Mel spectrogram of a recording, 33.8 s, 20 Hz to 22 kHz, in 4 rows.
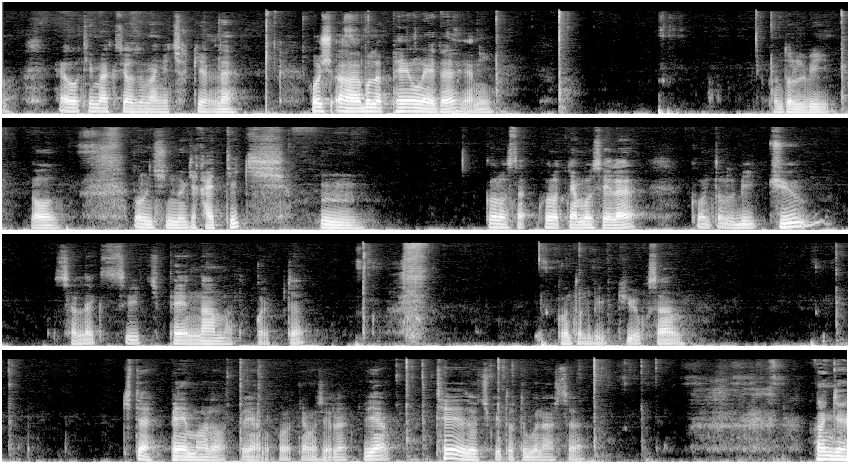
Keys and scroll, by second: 2.2 typing, 4.9 ctrl+b, 5.5 Left, 7.6 ctrl+b, 8.3 0, 9.8 super+2, 21.5 super+1, 22.6 ctrl+b, 22.9 q, 25.2 ctrl+b, 25.4 q, 27.7 ctrl+b, 27.9 q, 29.4 ctrl+b, 30.3 ctrl+b, 30.4 q, 31.4 BackSpace, 31.7 ctrl+b, 31.9 q, 32.7 super+2.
